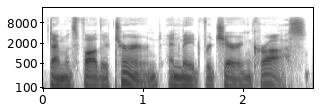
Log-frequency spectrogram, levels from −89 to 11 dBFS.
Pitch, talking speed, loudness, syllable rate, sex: 95 Hz, 180 wpm, -20 LUFS, 4.8 syllables/s, male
